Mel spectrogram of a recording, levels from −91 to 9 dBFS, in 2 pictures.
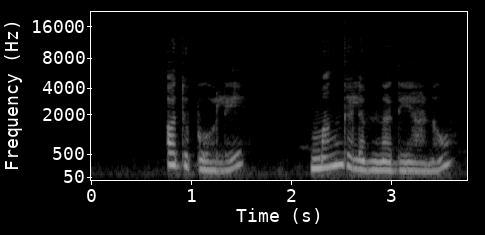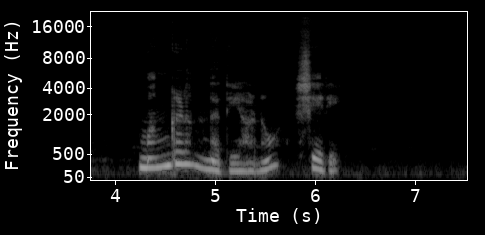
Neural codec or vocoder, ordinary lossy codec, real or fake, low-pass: vocoder, 48 kHz, 128 mel bands, Vocos; none; fake; 19.8 kHz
